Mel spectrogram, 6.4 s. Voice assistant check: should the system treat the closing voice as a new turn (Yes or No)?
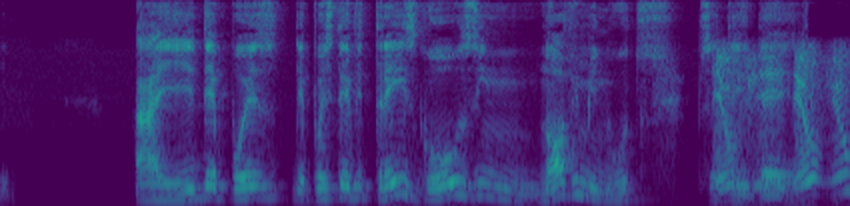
Yes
